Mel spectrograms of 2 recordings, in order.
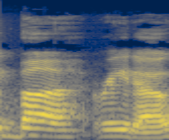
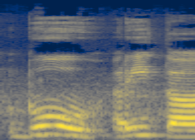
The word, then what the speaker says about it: burrito: perfect like burrito in english we say ba rito because the u can sound like a uh right um but in spanish it's going to be boo rito okay it's always going to be a long u so i think you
